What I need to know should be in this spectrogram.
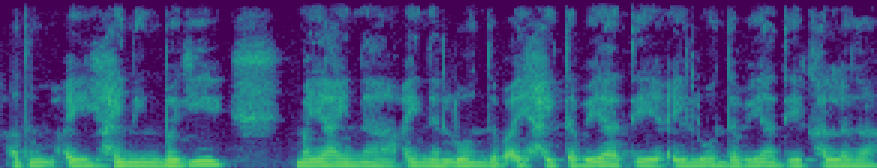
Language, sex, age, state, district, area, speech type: Manipuri, female, 45-60, Manipur, Bishnupur, rural, spontaneous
